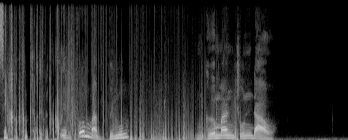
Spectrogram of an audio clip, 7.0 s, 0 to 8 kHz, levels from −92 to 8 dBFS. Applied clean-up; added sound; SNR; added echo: neural diffusion model UNIVERSE++.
